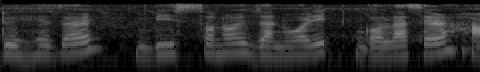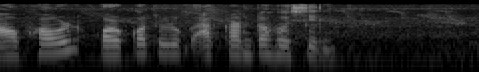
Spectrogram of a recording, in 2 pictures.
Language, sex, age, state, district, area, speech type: Assamese, female, 30-45, Assam, Sivasagar, rural, read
